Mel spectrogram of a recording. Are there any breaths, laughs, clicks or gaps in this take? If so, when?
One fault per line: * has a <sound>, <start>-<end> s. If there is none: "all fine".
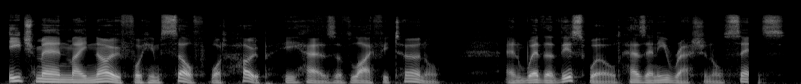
* has a dropout, 7.5-7.6 s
